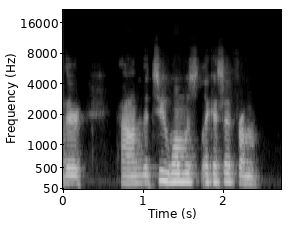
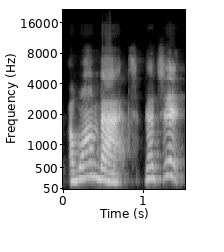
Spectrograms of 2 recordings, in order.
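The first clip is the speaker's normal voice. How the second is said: excited; 5 semitones higher, 5 dB louder, slower than usual. Real, not acted. Guessing the animal name aloud.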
